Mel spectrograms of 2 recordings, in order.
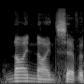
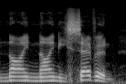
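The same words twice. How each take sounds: First: The number is read as nine, nine, seven. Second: The number is read as nine, then ninety-seven. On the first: The speaker calls it right. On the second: The speaker calls it wrong.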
